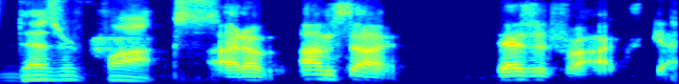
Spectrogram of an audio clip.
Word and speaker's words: Fawkes: the Fox is spelled That is such a cool name. FAWKES. Okay. Mr. No Show is FAW. Mr. spelled out. FAWK. FAWKES. Yes. Like Guy Fawkes.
